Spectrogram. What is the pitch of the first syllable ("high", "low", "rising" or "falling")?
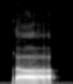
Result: low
